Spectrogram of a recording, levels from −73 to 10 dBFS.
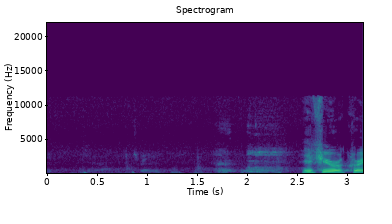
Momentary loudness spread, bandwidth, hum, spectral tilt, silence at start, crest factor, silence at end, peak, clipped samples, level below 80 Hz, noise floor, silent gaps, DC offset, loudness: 27 LU; 11.5 kHz; none; -5.5 dB/octave; 1.75 s; 20 dB; 0 s; -6 dBFS; under 0.1%; -66 dBFS; -54 dBFS; none; under 0.1%; -21 LUFS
